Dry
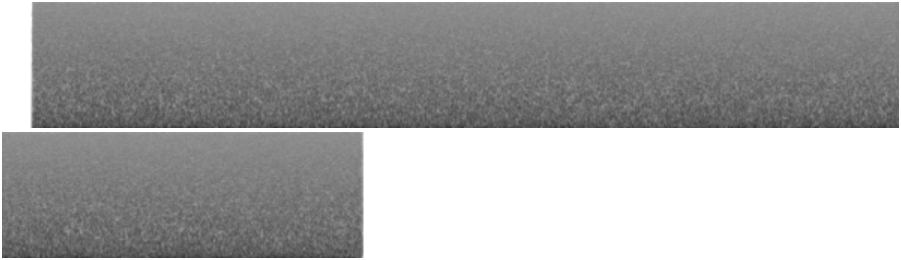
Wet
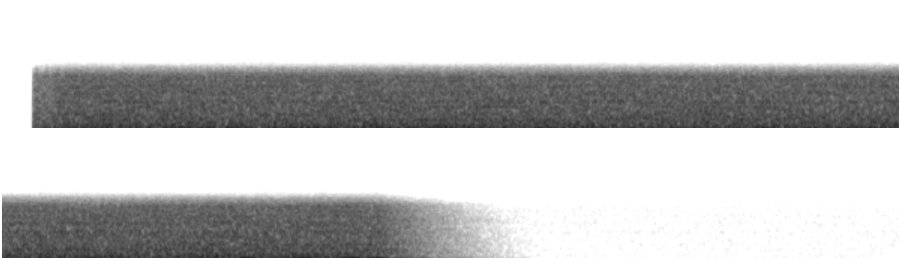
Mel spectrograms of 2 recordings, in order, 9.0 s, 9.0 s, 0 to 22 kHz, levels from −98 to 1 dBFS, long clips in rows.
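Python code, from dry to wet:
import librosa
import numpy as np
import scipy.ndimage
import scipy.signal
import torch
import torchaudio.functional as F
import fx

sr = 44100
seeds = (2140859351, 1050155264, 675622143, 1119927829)

y = fx.rattle_buzz(x, sr, strikes_db=-28.0, level_db=-15.0)
y = scipy.signal.sosfilt(scipy.signal.butter(16, 2000.0, 'lowpass', fs=sr, output='sos'), y)
y = fx.rev_plate(y, sr, seeds[0], rt60_s=0.7, hf_ratio=0.8, predelay_ms=85, drr_db=-5.0)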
